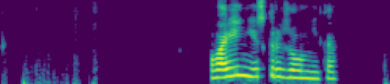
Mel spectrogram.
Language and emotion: Russian, neutral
